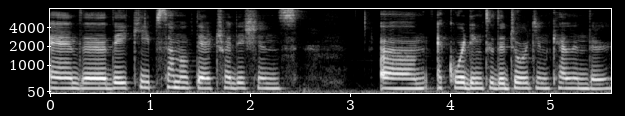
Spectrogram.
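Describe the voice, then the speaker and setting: The speech has a Hungarian accent, a dark, mellow tone and monotone, flat intonation at a fairly slow pace. It is a very clean recording with a silent background. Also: woman, medium pitch for a woman. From Hungary, north of Budapest. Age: 30s. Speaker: jazz singer. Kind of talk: interview. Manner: halting.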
